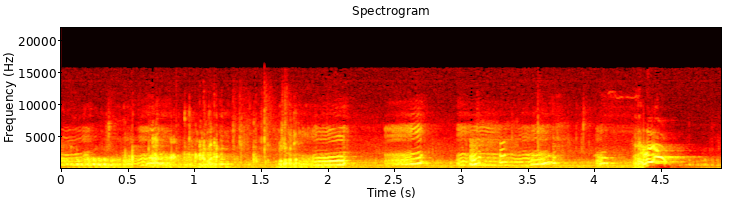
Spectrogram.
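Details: English Bulldog puppies at play, giving short rough growls mixed with high, wavering whimpers and squeaks in irregular bursts, with a brief sharp yelp near the end and a steady low hum beneath.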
